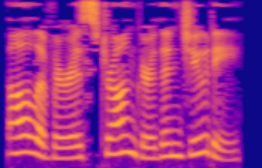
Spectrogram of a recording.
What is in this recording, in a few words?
user fast; how tall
